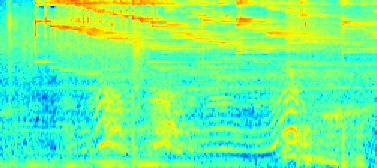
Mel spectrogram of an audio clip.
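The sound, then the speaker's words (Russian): The owner's small dog yips and whimpers in a few short, high-pitched bursts as it is grabbed and a sack is thrown over it, loud, over a low steady hum in the background. “Да накинь ты на нее мешок-то, надоело Схватили хозяйскую собачку Это что, разбойники?”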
